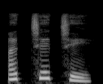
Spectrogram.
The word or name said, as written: ಅಚ್ಚಚ್ಚೆ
